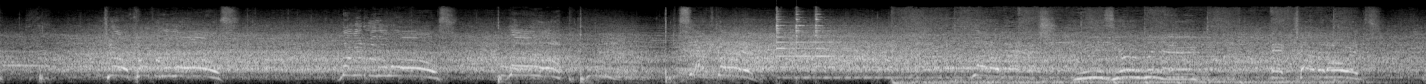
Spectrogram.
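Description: Wrestling arena crowd noise, with many voices yelling and a few thuds of bodies hitting the ring. About nine seconds in, music with a heavy low bass comes in under the crowd.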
